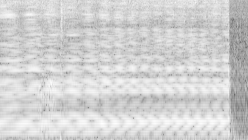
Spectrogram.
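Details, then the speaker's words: Class A RV power step, microphone underneath at the step module: the motor runs with a loud steady buzzing drone with rich overtones for about three seconds, then stops abruptly; the step won't retract because the gearbox assembly has failed, though the motor is good. "So now when I go to shut it, see what I'm saying? It's not going to retract."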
